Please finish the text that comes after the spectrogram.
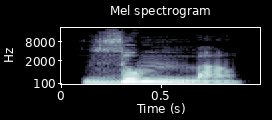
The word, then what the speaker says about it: Summer: is the summer is the zum and pronounce it zumma the zum the fall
